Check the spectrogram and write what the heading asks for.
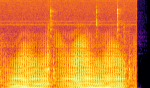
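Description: Deep synthesizer bass notes played from a keyboard, a new note roughly every second, each one's tone brightening and then darkening as its filter opens and closes.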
